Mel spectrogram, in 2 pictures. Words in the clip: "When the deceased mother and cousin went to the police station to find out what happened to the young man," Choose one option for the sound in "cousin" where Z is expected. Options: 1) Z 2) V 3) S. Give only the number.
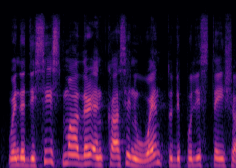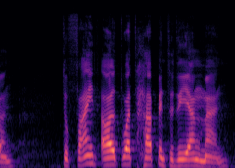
3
